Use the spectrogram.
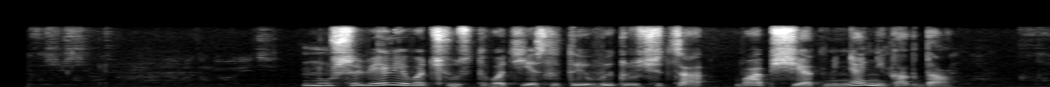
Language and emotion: Russian, neutral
